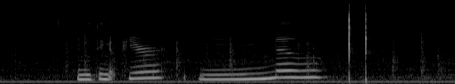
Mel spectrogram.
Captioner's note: flashlight Clicks Off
